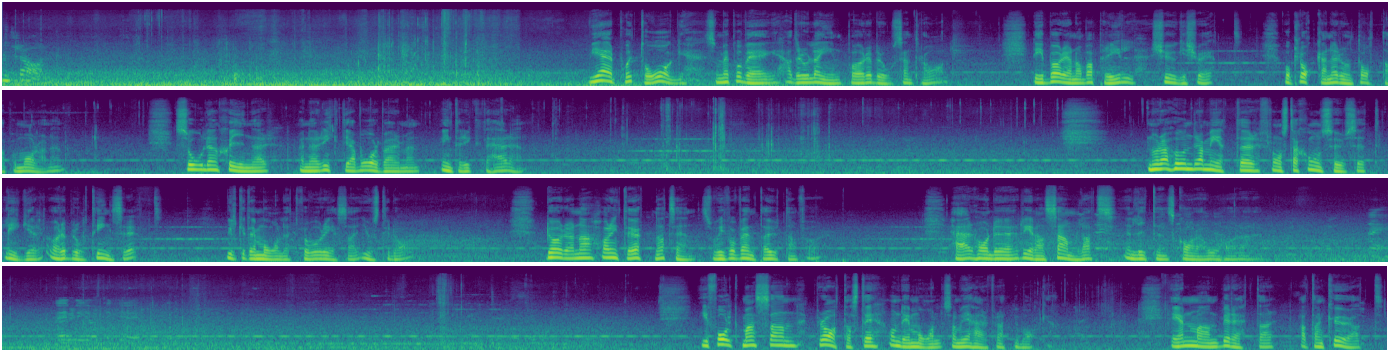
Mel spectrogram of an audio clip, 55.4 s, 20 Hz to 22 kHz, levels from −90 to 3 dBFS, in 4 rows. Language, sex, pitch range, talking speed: Swedish, male, 120-155 Hz, 100 wpm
